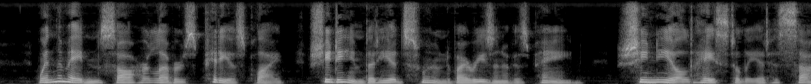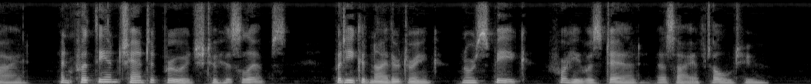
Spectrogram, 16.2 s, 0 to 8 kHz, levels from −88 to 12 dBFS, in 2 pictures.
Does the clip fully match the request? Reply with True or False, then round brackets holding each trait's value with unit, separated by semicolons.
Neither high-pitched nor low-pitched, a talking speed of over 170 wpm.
True (150 Hz; 180 wpm)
